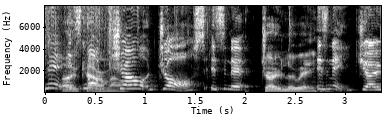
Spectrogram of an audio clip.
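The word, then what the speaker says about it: Joe Louis: two layers to it Joe Louie is it's like a um like Aon pie or pie it's pronounced Joe Lou it's pronounced Jo so the S is like silent ah the S it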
